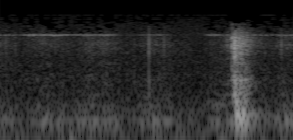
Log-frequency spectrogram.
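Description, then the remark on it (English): The door of Hans Müller's bookshop in Metropolis opens with one short, solid clunk as someone enters, against a low, steady background hum, preceded by a faint click. No one speaks. “Meanwhile, back in Metropolis, a familiar figure enters Hans Müller's bookshop.”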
